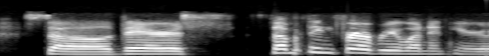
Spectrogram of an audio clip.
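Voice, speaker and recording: The recording has a quiet background and a dry, close sound with no echo as a woman speaks at a medium pitch. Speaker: housing nonprofit presenter. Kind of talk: webinar presentation. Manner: fast; animated.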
